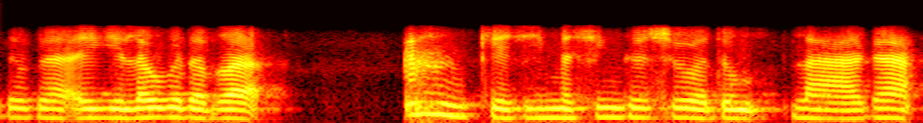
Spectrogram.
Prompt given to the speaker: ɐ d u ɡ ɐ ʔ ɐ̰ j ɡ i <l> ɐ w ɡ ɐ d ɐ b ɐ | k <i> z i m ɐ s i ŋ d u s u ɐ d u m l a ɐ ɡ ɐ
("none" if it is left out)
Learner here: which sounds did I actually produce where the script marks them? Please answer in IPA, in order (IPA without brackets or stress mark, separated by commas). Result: l, e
